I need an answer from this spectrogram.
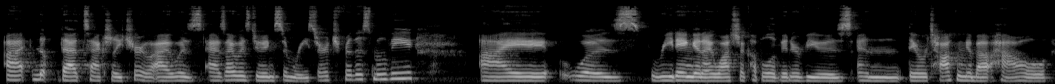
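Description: A woman hosting a casual film podcast, relaxed and sharing researched facts with some casual swearing. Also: lowish voice, normal speed. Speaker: podcast host.

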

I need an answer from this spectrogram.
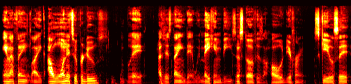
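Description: A young man, a guest DJ, talks in a relaxed, halting way full of fillers. His voice is very deep. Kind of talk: casual chat.

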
